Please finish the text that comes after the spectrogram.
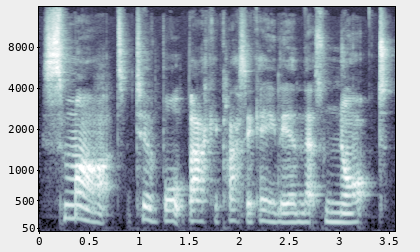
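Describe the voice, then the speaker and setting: A man in his late twenties co-hosting a casual fan podcast, chatting in an animated, jokey, sweary way and wandering off on tangents. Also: on the high side, a little slow. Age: late 20s. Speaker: podcast co-host.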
